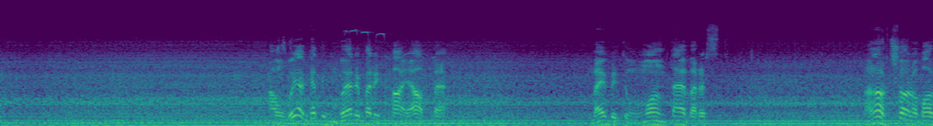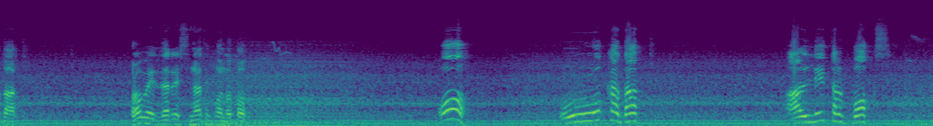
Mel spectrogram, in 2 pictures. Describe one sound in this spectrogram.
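A pickup truck engine hums steadily as the truck drives along.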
